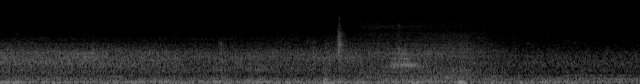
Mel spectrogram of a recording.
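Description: City street traffic: a steady hum of passing cars, with a sharp click a little past the middle and a short thump soon after.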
